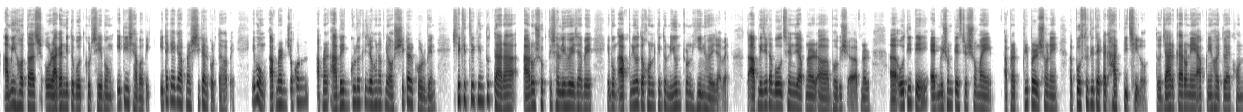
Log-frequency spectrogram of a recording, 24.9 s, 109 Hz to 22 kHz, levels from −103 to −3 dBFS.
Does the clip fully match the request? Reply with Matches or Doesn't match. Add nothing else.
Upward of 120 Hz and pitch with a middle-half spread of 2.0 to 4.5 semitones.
Matches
